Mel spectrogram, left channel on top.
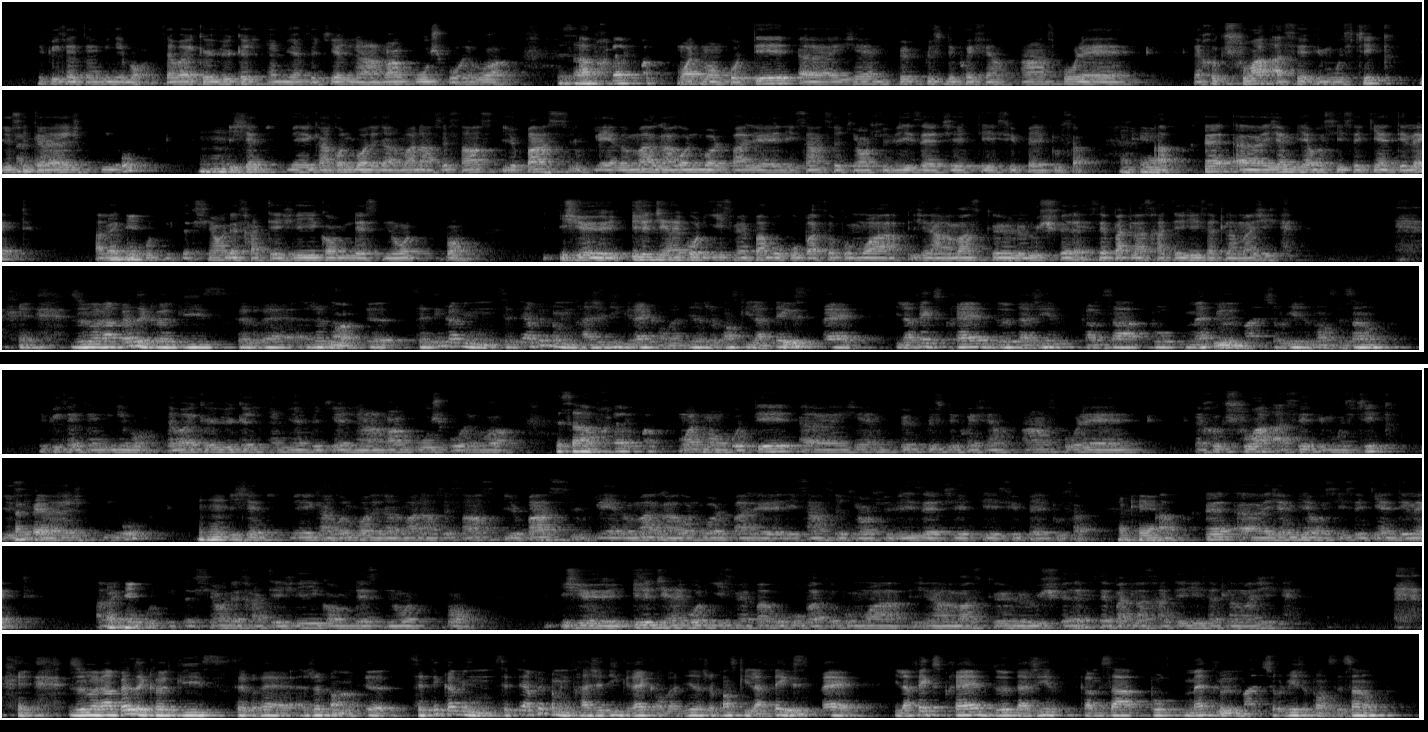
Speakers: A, on the left; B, on the right.
A: Et puis c'est terminé. Bon, c'est vrai que vu que j'aime bien ce qui est généralement court, je pourrais voir.
B: c'est ça.
A: Après, moi, moi, de mon côté, euh, j'ai un peu plus de préférence pour les, les trucs soit assez humoristiques, je citerai
B: Ok.
A: Jeux vidéo,
B: Mhm.
A: J'ai aimé Dragon Ball également dans ce sens. Je pense
B: Ouais,
A: réellement Dragon Ball par les licences qui ont suivi ZGT, Super, tout ça.
B: Ok.
A: Après, euh, j'aime bien aussi ce qui est intellect, avec
B: Ok.
A: beaucoup de réflexion, des stratégies comme Death Note. Bon, je, je dirais Code Geass, mais pas beaucoup parce que pour moi, généralement, ce que le louche fait, c'est pas de la stratégie, c'est de la magie. <laughs>
B: <laughs> Je me rappelle de Code Geass, c'est vrai. Je pense
A: Non.
B: que c'était comme une, c'était un peu comme une tragédie grecque, on va dire. Je pense qu'il a fait exprès,
A: Oui,
B: il a fait exprès de d'agir comme ça pour mettre
A: oui.
B: le mal sur lui, je pense, c'est ça, non?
